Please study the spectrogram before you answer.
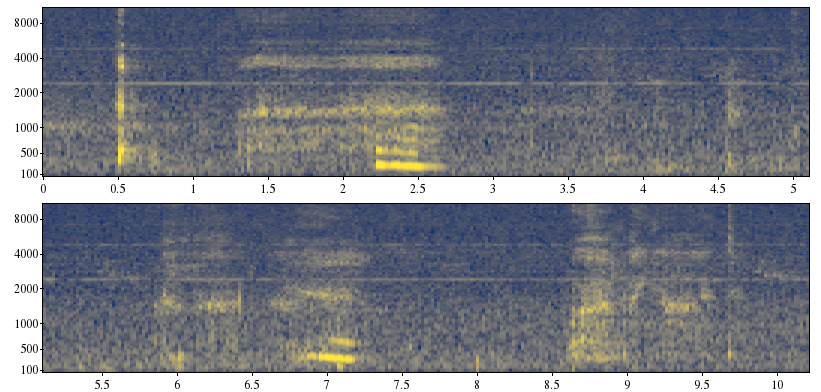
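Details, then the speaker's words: Person with recurring hiccups lasting over a minute: soft, sudden throat catches, about three in ten seconds, in a quiet room; hiccups. "hi guys I have the hiccups again again I know it's like the third time like the third video I [Music] mean"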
